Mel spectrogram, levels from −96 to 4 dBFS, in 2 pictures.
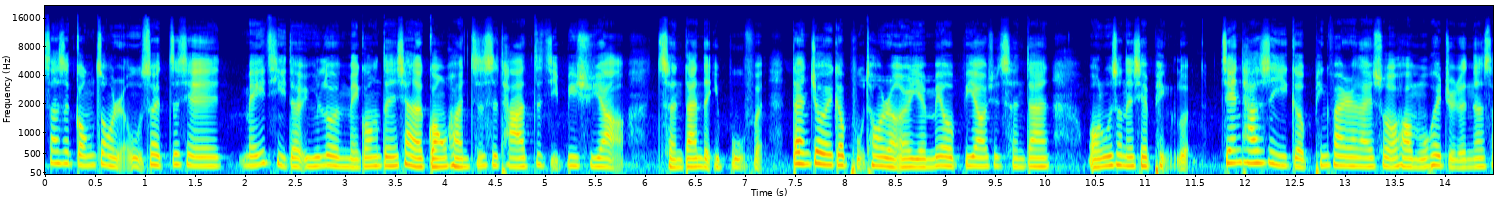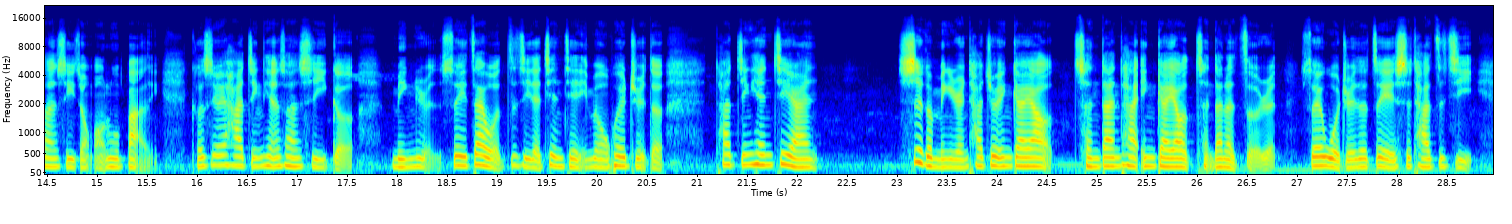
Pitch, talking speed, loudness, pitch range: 205 Hz, 310 characters per minute, -29 LUFS, 190-220 Hz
